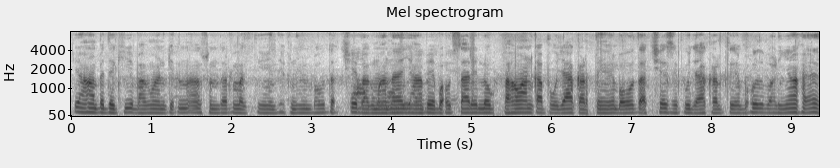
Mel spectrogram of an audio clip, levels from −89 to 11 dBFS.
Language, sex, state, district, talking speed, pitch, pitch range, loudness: Maithili, male, Bihar, Bhagalpur, 210 wpm, 135 Hz, 130-140 Hz, -20 LUFS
